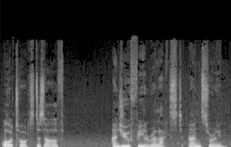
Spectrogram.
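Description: Low-voiced man, slow soothing sleep narration. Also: fairly even intonation, a little hiss or hum. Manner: gentle, unhurried, with spaced-out phrases. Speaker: guided relaxation narrator.

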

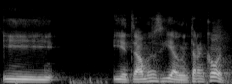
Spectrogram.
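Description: A man's voice: medium pitch, moderate pace, a little hiss or hum. A man with a Bogotá Colombian accent, telling a story in a casual comedy chat and slipping into mimicked accents. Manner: animated storyteller who slips into mimicked accents. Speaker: podcast host.

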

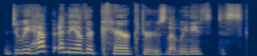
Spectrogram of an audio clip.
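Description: A woman co-hosting a casual TV recap, briskly steering the talk and retelling scenes. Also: mid-range voice, expressive, dry recording, studio quality. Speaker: podcast co-host.

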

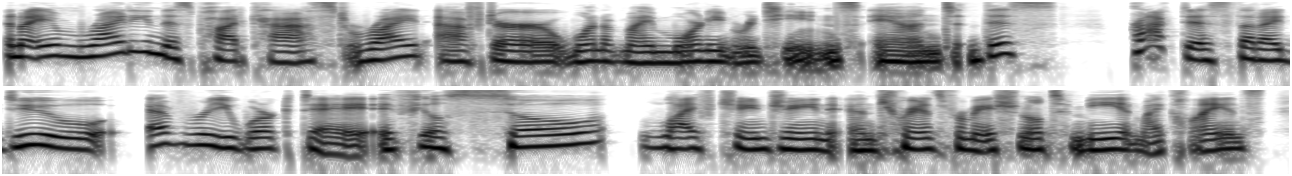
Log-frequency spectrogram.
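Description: A woman's voice: on the low side, measured pace, vocal fry, no echo, studio quality. A woman hosting a motivational podcast, speaking directly and encouragingly to her listeners in a slightly tired, groggy morning voice. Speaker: podcast host and coach. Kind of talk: scripted motivational podcast monologue.

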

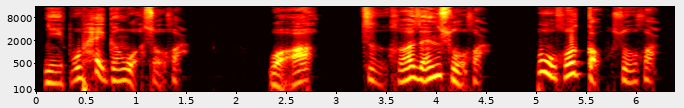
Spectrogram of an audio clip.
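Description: A woman voicing an arrogant, fat, middle-aged male gangster boss who talks in a cold, menacing, swaggering way, with lively pitch in a dry recording. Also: breathy edge, no echo.

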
